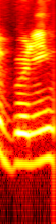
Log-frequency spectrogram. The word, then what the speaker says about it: Abroni: And so when Anna journeys to Bamana, she experiences the opposite of that maybe for the first time, which is, again, correct me if I mispronounce, but she's called an Abroni, which means white woman in the language. Tell me about yes. that. Yes. Yeah, she's called Abroni, which means, yeah, white person, just generally.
